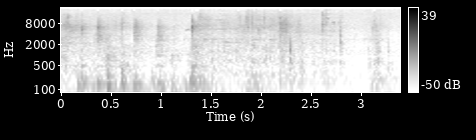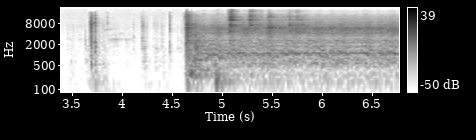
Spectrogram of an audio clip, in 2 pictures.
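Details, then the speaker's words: 1970s Mk1 Ford Fiesta after valve clearance adjustment, cranked with cam cover and ignition leads off: even pulses about four per second with no firing; judged to sound a bit better, compression test still to come. "And I'm just going to turn it over because I'll know straight away by the way it sounds when it turns over if it's got any more compression than before."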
